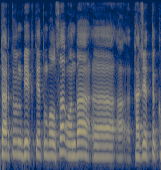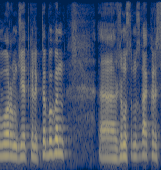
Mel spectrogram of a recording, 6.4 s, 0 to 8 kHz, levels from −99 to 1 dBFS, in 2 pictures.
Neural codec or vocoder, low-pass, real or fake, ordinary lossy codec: none; none; real; none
